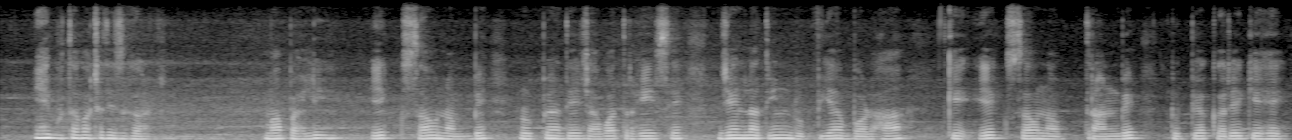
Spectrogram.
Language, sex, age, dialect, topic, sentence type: Chhattisgarhi, male, 18-24, Central, agriculture, statement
